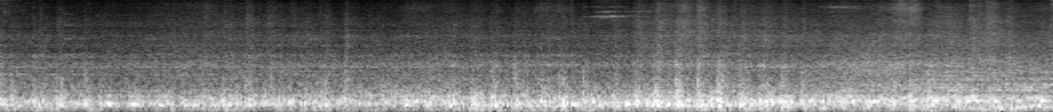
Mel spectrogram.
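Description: NJ Transit passenger train pulling out, its cars rolling past close by with a steady rumble and a light clicking of wheels over the rail joints. Near the end, the electric locomotive pushing at the rear comes alongside.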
